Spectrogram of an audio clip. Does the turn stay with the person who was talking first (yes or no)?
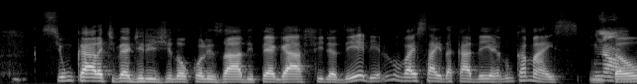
yes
